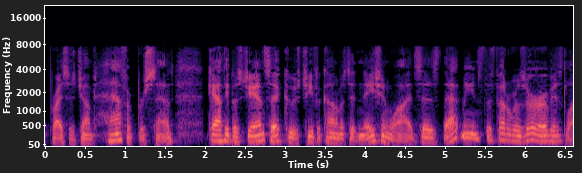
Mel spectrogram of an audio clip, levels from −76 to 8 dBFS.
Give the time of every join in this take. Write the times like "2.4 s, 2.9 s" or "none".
2.0 s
